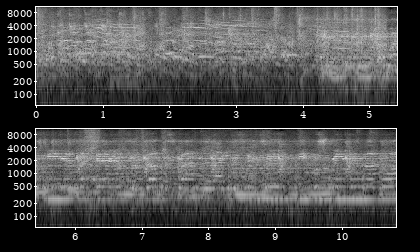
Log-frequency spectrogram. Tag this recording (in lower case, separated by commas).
music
